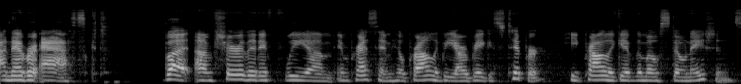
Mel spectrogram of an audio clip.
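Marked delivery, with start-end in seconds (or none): none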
